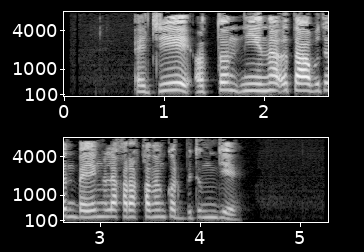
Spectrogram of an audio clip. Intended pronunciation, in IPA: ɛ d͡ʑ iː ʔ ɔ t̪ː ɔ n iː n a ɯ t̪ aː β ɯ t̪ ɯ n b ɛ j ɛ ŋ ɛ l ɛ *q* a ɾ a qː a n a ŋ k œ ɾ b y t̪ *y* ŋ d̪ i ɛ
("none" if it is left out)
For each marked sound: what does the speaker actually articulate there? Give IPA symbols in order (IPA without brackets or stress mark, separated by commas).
q, y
